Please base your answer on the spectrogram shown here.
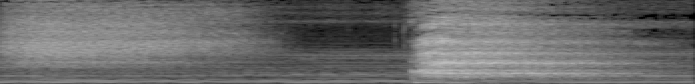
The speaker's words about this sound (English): So a nice deep inhale through the nose, out the mouth, and again,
